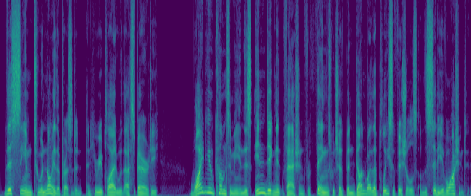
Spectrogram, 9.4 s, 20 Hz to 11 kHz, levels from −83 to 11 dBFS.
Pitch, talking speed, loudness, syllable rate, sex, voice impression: 145 Hz, 230 wpm, -20 LUFS, 6.3 syllables/s, male, very masculine, middle-aged, very thick, very tensed, very powerful, bright, hard, very clear, very fluent, slightly raspy, very cool, very intellectual, refreshing, sincere, slightly calm, mature, very friendly, very reassuring, very unique, slightly elegant, wild, slightly sweet, very lively, kind, intense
